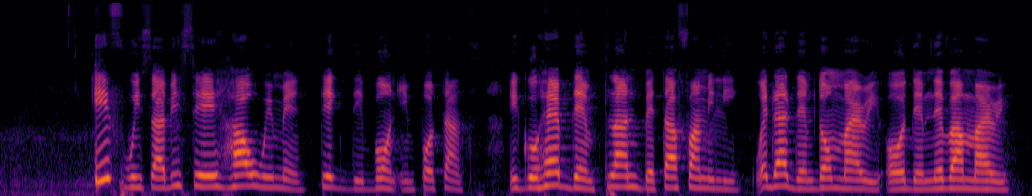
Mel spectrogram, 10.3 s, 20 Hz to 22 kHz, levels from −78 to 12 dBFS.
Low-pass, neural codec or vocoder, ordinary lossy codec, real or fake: none; none; none; real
